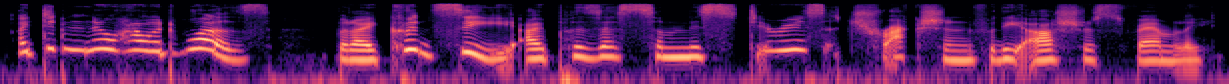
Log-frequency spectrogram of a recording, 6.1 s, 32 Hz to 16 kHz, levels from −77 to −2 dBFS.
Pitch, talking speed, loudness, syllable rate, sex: 275 Hz, 185 wpm, -18 LUFS, 5.1 syllables/s, female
